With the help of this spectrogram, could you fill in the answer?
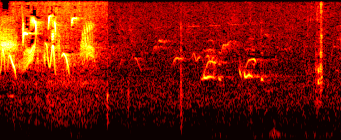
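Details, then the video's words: Brown thrasher vocalizing, its call described as beautiful and complex: a burst of varied, rich chirped and slurred notes in the first second, then quieter scattered whistled phrases against faint background hiss. "Brown Thrasher - vocalizing"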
